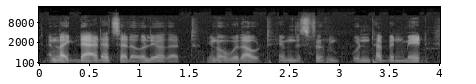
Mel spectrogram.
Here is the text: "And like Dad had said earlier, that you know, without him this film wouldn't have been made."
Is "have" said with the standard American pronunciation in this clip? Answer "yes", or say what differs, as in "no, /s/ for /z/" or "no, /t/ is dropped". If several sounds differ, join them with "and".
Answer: yes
